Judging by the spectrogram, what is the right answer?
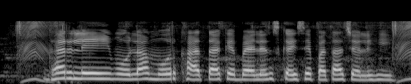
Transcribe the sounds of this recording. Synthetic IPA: ɡʱɐɾleːɦĩmoːlamoːɾkʰaːt̪akebɛːlənskɐɪsepɐt̪at͡ʃɐlɦiː

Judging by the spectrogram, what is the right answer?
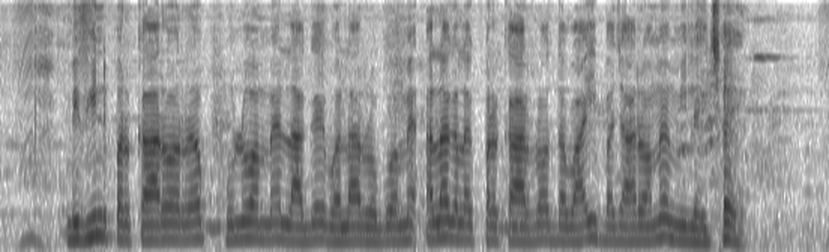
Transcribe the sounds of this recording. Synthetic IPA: bibʱinːpɾəkaɾɔɾɔpʰulɔmelaɡəbəlaɾoɡɔmeʔələɡələɡ̚pɾəkaɾːɔd̪əβaibəd͡ʒaɾɔ̃memilɛt͡ʃʰɛ

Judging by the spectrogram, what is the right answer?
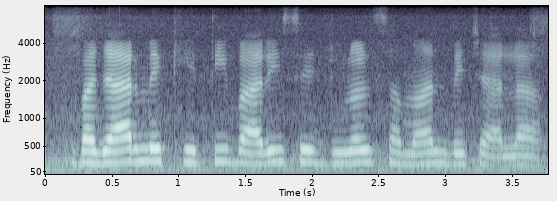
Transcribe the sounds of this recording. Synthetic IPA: bad͡ʒaːɾmẽkʰeːt̪ibaːɾised͡ʒʊɽəlsaːmaːnbeːt͡ʃaːlaː

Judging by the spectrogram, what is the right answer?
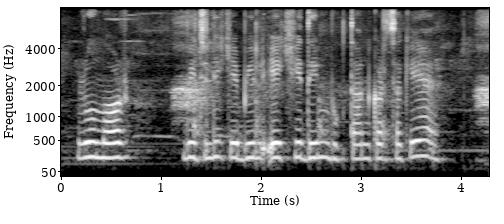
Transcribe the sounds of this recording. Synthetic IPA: ɾoːmɔːɾ | bɪd͡ʒlikebileːkɦid̪ɪnbʱʊɡt̪aːnkɐɾsɐkeɦɛ̃ː

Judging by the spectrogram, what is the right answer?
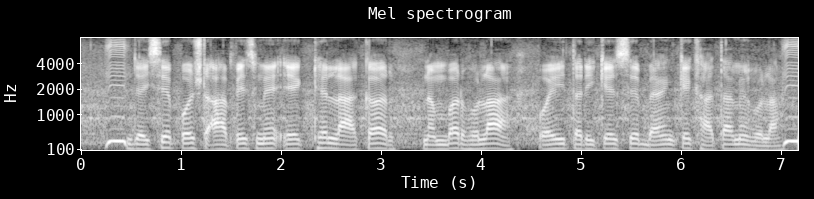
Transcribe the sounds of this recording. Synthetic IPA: d͡ʒəɪsepoːsʈaːpʰɪsmẽʔeːk̚ʈʰelaːkəɾ | nə̃mbəɾɦoːla | ʋɐɦit̪əɾiːkesebɛ̃ːŋkːekʰaːt̪amẽɦoːlaː

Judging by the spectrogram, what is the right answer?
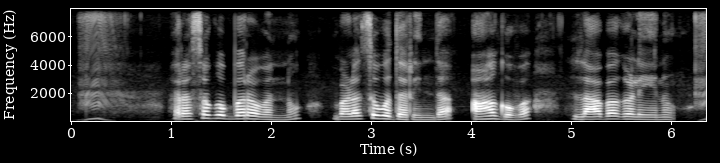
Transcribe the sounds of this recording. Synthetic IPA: ɾʔɐsɐɡɔbːɐɾɐʋɐnːubɐɭɐsuʋud̪ɐɾind̪ɐ | aːɡuʋɐ | laːbʱɐɡɐɭeːnu

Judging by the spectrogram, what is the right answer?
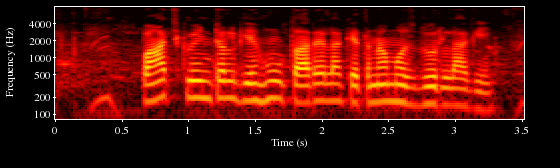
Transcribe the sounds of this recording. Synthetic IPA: pãːt͡ʃkwiɳʈəlɡeɦũʊt̪aːɾelakɪt̪naməd͡ʒd̪uːɾlaːɡiː

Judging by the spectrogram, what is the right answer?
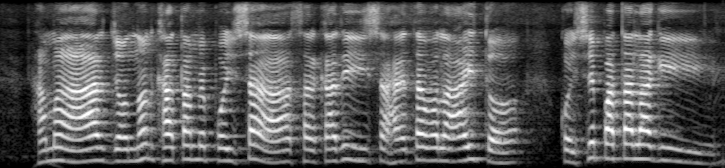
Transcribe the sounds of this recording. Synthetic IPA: həmaɾd͡ʒɔnd̪ʱɔnkʰat̪amepɔjsasəɾkaɾisəɦajt̪aʋalaːjt̪ɔ | kɔjsepat̪alaɡi

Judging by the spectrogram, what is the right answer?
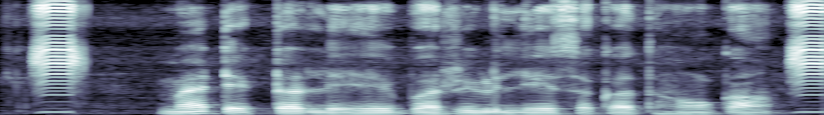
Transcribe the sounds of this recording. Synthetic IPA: mɛ̃ːʈeːk̚ʈəɾleɦebəɾːɪɽlesəkət̪ɦõkaː

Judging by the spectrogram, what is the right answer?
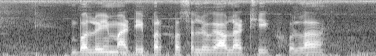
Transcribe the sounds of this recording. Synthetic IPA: bʌlujmaʈipʌrpʰʌsʌluɡawlaʈʰikhola

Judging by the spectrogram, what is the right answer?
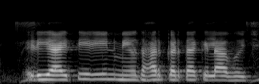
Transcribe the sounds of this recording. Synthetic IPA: eɽiajt̪iɾiːnmẽʊd̪ʱɦaɾkəɾt̪akɪlaːbɦojt͡ʃʰ

